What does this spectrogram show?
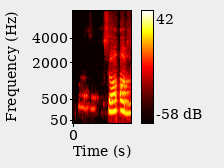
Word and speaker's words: Psalms: Psalms is spelled, Salaki, Psalms is spelled with the letter P first. The P is silent.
